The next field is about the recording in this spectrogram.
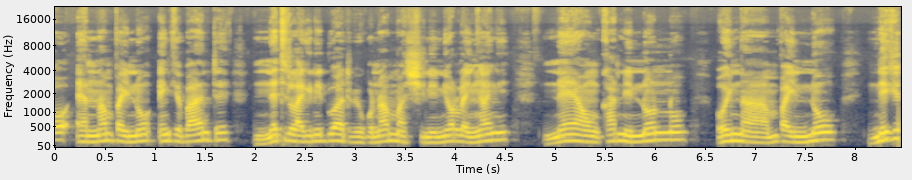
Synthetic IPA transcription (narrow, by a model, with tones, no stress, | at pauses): ɔ˦ɛ˨na˦mba˨i˨no˦ɛ˦ŋkɪ˨ba˦ntɛ˦ | nɛ˦tɪ˦˨la˨ɡɪ˨˦ni˦dwa˦tɪ˨bɪ˨kʊ˨na˦ma˨ʃi˨ni˨ni˦ɔ˦la˨ŋa˦ŋɪ˦ | nɛ˦a˨ɔ˨ŋka˦nɪ˨nɔ˦nɔ˦ | ɔ˦i˦na˨m˦ba˨i˨no˦ | ne˦ki˦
